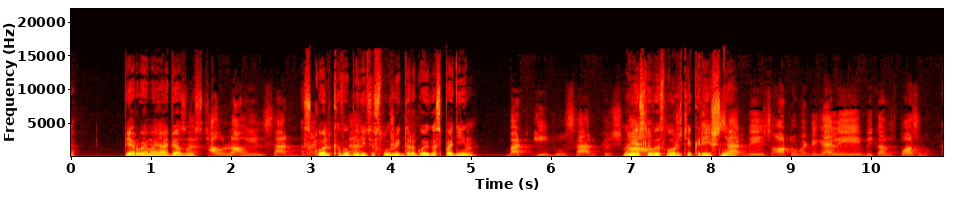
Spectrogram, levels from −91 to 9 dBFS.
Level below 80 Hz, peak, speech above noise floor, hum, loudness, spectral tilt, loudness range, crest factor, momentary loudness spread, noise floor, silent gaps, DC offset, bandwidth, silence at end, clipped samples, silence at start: -56 dBFS; -6 dBFS; 39 dB; none; -25 LUFS; -5 dB/octave; 3 LU; 20 dB; 18 LU; -64 dBFS; none; under 0.1%; 16 kHz; 0.25 s; under 0.1%; 0 s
